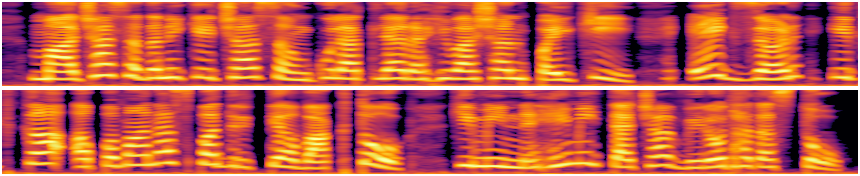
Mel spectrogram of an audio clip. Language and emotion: Marathi, angry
